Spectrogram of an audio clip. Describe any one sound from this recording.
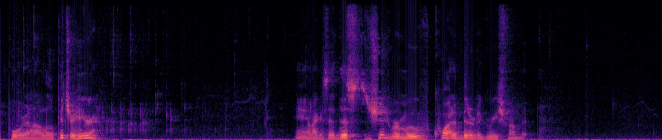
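Liquid pours in a thin stream into a glass jug.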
